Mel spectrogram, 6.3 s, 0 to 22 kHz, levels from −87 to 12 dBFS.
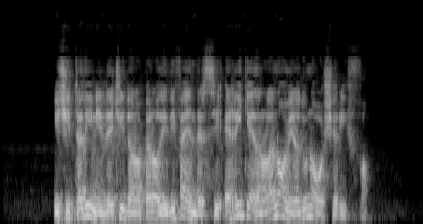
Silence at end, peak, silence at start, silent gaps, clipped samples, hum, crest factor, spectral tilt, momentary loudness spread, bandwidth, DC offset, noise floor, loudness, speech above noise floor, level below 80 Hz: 0.85 s; -2 dBFS; 0.8 s; none; under 0.1%; none; 14 dB; -5.5 dB/octave; 8 LU; 7.8 kHz; under 0.1%; -72 dBFS; -14 LUFS; 58 dB; -50 dBFS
